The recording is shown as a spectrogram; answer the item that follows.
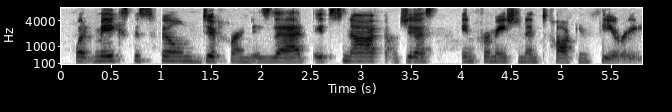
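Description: With music in the background, a woman speaks in fairly even intonation. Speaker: guest. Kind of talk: interview answer. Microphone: video call.

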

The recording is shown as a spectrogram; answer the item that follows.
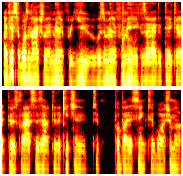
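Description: A man's somewhat breathy voice, very fast with hardly any pauses and monotone, flat intonation. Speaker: reseller vlogger. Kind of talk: casual vlog chat. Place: home room. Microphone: webcam.

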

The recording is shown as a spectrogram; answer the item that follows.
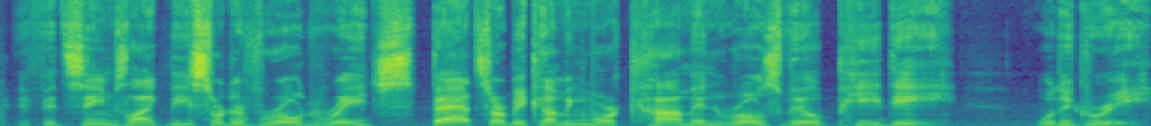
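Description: A man with a plain, everyday voice, fairly high in pitch, at a moderate pace with fairly even intonation. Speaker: TV news reporter. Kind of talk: formal news reading, scripted broadcast report. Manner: formal, even-paced, measured and authoritative newsreader delivery.

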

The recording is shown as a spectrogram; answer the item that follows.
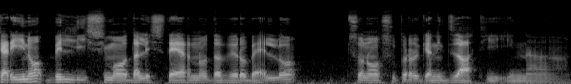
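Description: A man with a very deep, low pitch and a bright, sharp tone, at a fairly slow pace with fairly even intonation. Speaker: vlogger. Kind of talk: casual vlog chat. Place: home room. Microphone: phone near.

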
